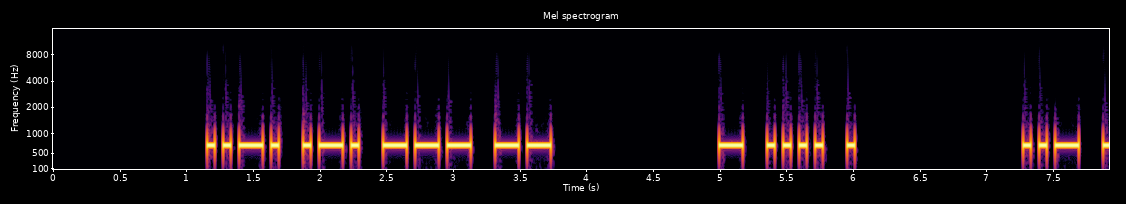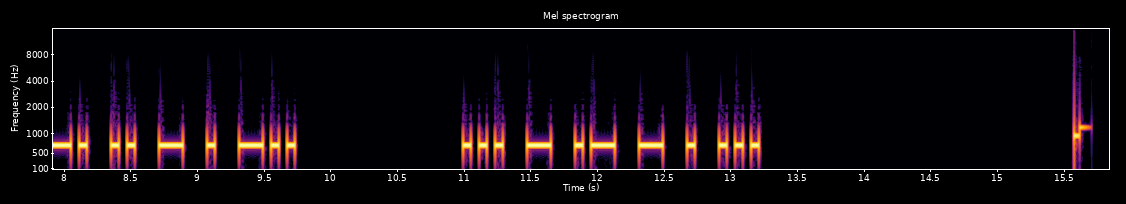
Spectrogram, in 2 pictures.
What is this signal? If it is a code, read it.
Morse code, heard as a keyed tone, about 21 wpm, 700 Hz. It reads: FROM THE UNITED STATES
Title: 3x Word-Spacing - Sets of 4 Words - 20wpm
